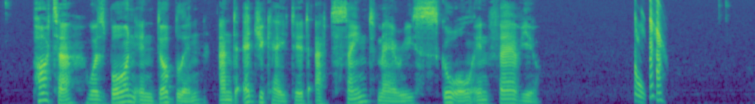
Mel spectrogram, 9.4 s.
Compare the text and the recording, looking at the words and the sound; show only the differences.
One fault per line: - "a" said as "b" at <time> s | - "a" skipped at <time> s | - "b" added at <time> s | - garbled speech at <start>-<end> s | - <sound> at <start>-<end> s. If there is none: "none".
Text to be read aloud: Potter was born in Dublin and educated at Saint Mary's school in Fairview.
- chirp at 7.9-8.4 s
